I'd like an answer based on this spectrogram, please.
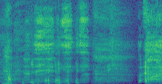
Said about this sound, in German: Ja, mit diesem Husten beenden wir diesen Podcast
